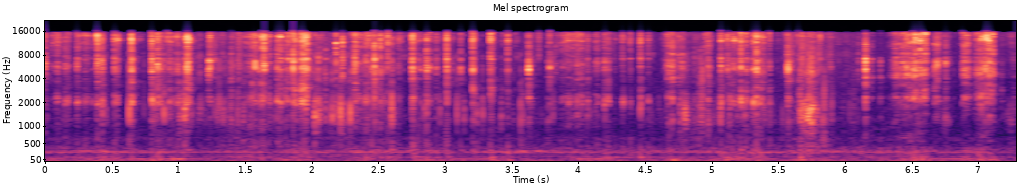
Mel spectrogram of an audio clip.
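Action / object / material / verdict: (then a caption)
scrape / bar of soap scraped with a blade / soap / none. A black snap-off utility blade scrapes and shaves a solid, rectangular, olive-green dry soap bar held in the hand, sped up to double speed. Dense, rapid, bright scraping and crumbling crackles run steadily throughout as the bar breaks into fine, crumbly shavings.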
